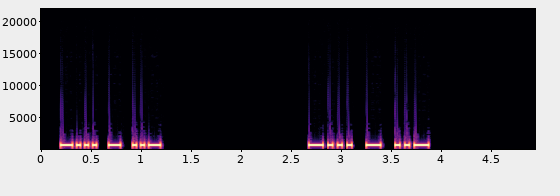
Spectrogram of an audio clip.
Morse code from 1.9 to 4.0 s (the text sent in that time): BTU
